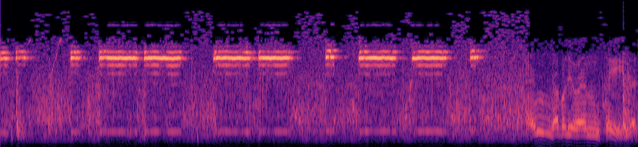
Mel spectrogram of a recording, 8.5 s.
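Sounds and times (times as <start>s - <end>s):
gold whistle blown as a signal reply: 0.0s - 6.5s
speech: 7.5s - 8.5s.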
